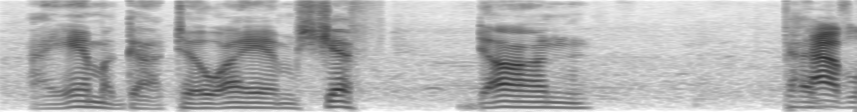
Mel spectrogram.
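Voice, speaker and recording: A man performs a put-on character voice. He speaks at a fairly slow pace with a medium pitch. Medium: actual play.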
